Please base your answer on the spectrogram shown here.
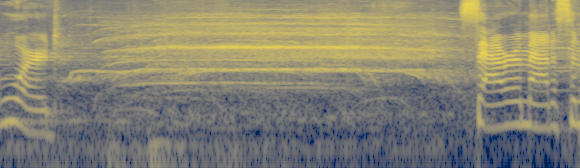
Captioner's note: audience cheering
